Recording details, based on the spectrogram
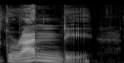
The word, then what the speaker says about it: Grande: And similarly, Ariana Grande, apparently Grande is not meant to be pronounced like it is at Starbucks. It's Grandi, Ariana Grande.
